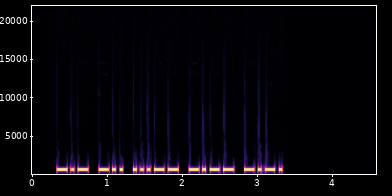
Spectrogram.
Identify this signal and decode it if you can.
Morse code, heard as a keyed tone, about 25 wpm, 700 Hz. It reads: KD3YC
